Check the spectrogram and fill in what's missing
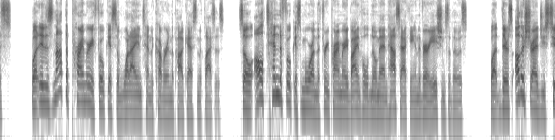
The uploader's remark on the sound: This was a live class recorded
